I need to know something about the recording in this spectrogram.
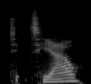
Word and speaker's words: Thiago: It is Chow, but with a T. Okay. Tiao?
